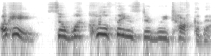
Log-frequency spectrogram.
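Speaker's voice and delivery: put-on English host accent. Describing a podcast host's promo routine with guests: Russell Brand accent. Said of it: "in his accent and everything".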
